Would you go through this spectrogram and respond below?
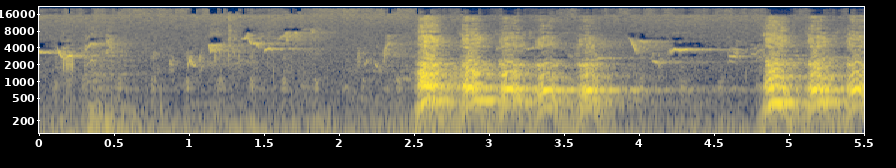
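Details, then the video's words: Large dog barking in two bursts of several quick, loud, gruff barks each, after a quiet opening of bird chirps and whistles; birds keep chirping faintly through the barking. "DOG LARGE BARKING"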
